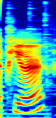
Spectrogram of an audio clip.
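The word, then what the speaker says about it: Pür: one blush book by Pierre I believe that's how you pronounce it PU R this is the most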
